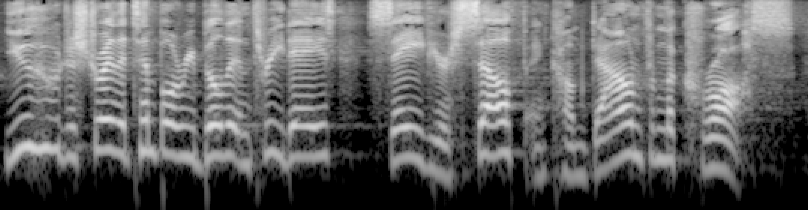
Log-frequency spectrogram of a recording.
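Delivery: sneering crowd taunt; mocking taunt. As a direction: jeer at him from the crowd. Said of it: "wagging their heads and saying".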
